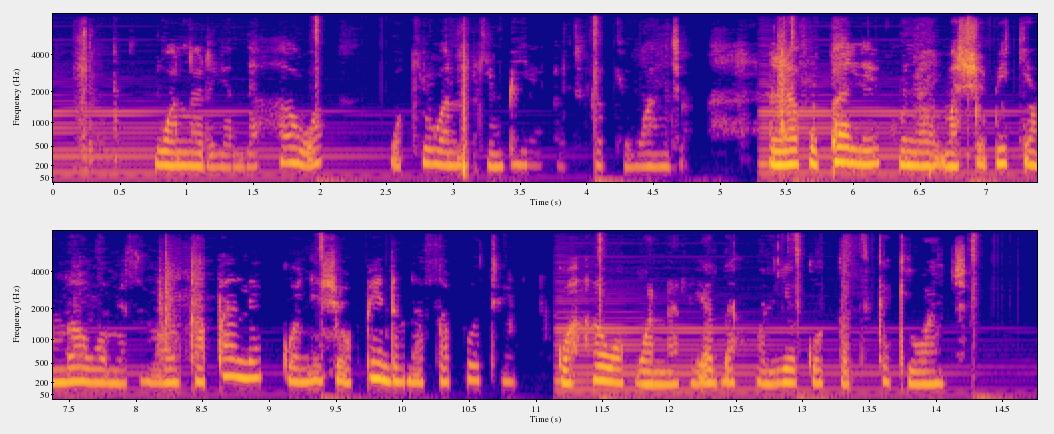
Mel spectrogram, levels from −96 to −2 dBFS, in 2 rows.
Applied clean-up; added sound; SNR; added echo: none; Fire + Acoustic guitar; 19 dB; none.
